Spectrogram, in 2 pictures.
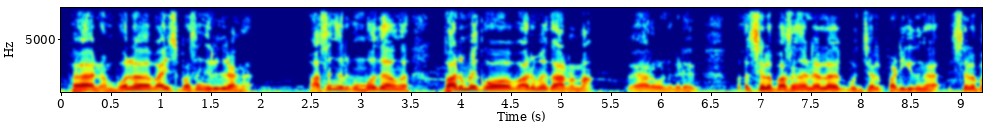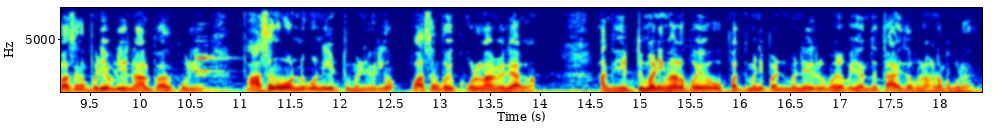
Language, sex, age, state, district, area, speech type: Tamil, male, 60+, Tamil Nadu, Tiruvannamalai, rural, spontaneous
